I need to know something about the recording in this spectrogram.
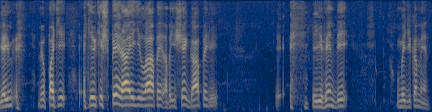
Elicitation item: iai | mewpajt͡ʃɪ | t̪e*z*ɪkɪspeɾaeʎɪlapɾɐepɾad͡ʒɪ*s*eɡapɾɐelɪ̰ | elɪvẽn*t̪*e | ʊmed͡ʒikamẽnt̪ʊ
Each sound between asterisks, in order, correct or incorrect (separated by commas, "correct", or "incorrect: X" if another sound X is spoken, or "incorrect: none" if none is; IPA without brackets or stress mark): incorrect: v, incorrect: ʃ, incorrect: d̪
